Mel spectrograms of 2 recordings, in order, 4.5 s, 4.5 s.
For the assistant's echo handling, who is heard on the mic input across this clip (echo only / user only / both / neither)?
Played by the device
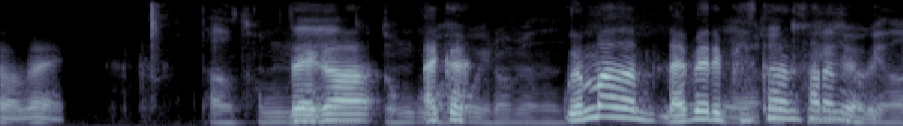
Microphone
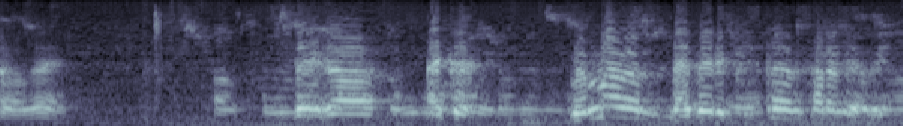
echo only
